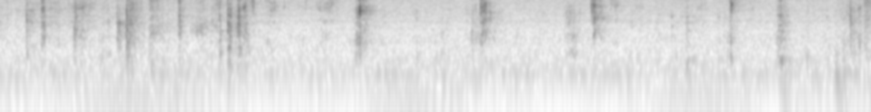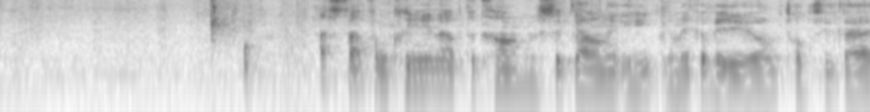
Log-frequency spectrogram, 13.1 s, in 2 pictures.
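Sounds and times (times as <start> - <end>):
person chewing crunchy food: 0.0 - 6.7.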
